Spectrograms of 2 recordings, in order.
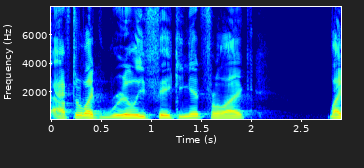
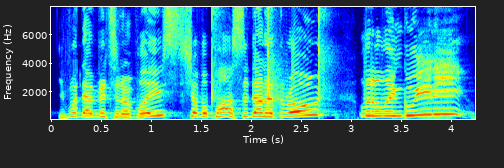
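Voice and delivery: mock tough guy yell; 13 semitones higher, 10 dB louder than usual. Mock tough talk about girlfriend.

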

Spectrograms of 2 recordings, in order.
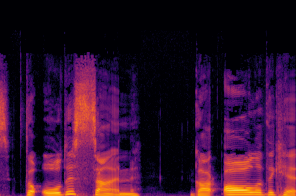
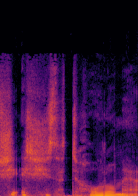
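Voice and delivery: whisper; 5 semitones lower, 8 dB quieter than usual. Real, not acted. Gossip aside.

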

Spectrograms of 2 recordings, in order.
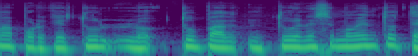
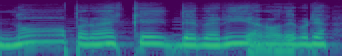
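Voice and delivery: the nagging mind; 6 semitones higher than usual. Retold or imitated. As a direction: play the mind making excuses. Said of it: "la mente intenta sacarte de ahí".

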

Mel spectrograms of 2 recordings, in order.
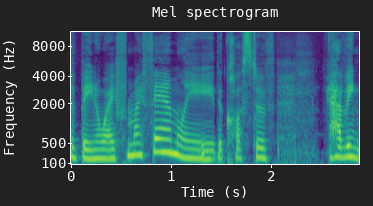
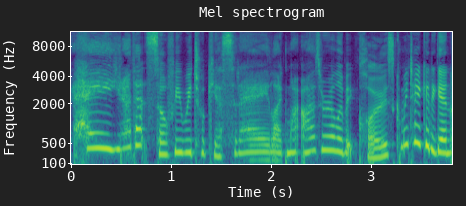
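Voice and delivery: imitated eager fan; 7 semitones higher than usual. Fan asking the speaker to retake yesterday's selfie, imitated eagerness. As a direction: put on a higher voice for a sweetly asked favour.

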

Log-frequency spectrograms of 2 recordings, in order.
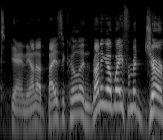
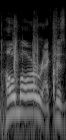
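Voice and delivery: normal talking voice

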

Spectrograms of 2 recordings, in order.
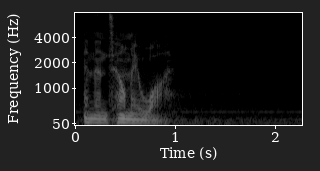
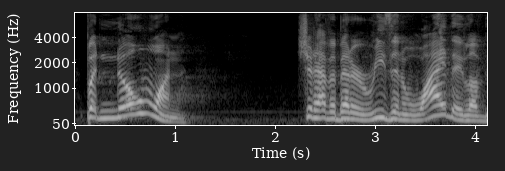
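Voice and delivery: much higher, loud pleading wife voice; exasperated wife; 14 semitones higher, 17 dB louder than usual. Acted. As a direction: play the frustrated wife begging for a reason. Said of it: "before she finally would say".

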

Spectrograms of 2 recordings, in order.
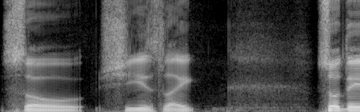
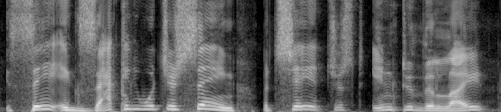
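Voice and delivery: high, prim voice interrupting politely; mocking girlfriend; 8 semitones higher than usual. Asia interrupting a grieving refugee, high prim mock voice. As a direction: parody a fussy director breaking in. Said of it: "She says".

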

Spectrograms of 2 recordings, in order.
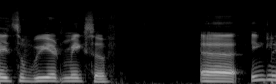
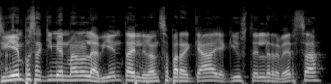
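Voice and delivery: louder, fast Mexican Spanish impression; Mexican Spanish accent; 4 semitones higher, 10 dB louder, faster than usual. Shown as a demonstration. Imitating Mexican wrestlers calling moves, fast Mexican Spanish accent. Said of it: "That's gonna be my best impression".

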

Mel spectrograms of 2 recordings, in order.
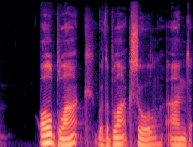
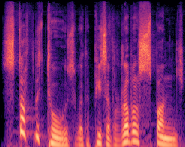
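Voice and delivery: book tip read-aloud; 2 semitones higher, 3 dB louder than usual. Acted. Host reading the book's tip to listeners, measured read-aloud. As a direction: read it out brightly and deliberately, like instructions.

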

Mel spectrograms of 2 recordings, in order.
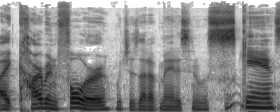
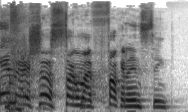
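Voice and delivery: frustrated outburst; 10 semitones higher than usual. Real, not acted. Losing the beer quiz.

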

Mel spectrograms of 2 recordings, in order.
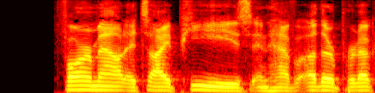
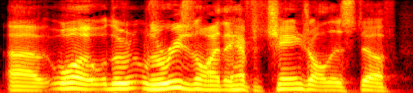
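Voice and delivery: raised, put-on voice of a whiny online commenter; mock bigoted commenter; 4 semitones higher than usual. Mocking the comment section in a higher put-on voice. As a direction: sneer it out like a know-it-all troll.

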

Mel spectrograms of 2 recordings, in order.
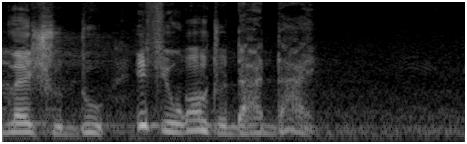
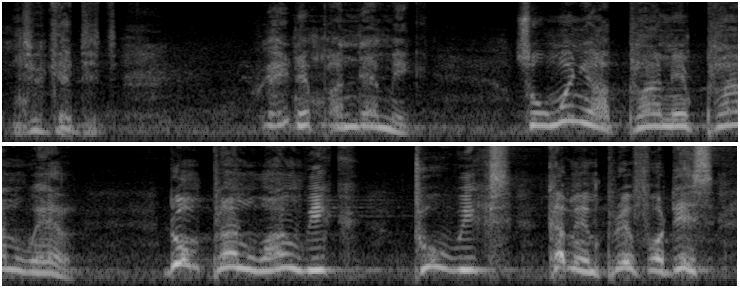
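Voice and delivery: ordinary talk, nothing marked

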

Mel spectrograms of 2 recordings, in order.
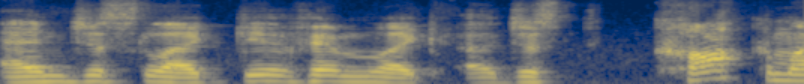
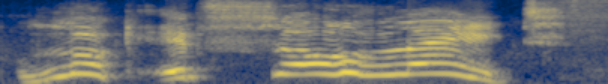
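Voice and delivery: drawn-out high mock yawn line; exaggerated fake excuse; 10 semitones higher, much slower than usual. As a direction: overplay the lateness to escape. Character faking tiredness.

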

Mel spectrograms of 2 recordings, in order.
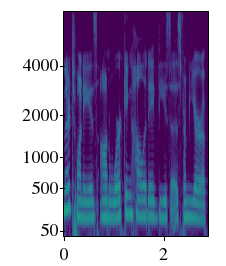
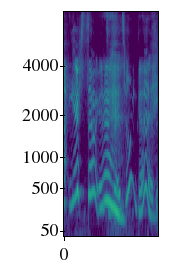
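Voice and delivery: laughing; 11 semitones higher, 5 dB louder than usual. Real, not acted. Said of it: "end every sentence like you're asking a question".

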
